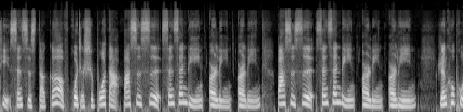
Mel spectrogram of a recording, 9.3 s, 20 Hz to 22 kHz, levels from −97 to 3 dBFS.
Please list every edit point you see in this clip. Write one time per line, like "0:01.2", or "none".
0:01.4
